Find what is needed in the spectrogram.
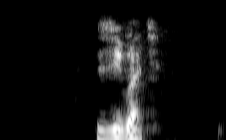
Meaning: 1. to yawn 2. to gape 3. to miss (a train, a stop, a chance, an opportunity, etc.)
- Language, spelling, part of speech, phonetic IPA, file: Russian, зевать, verb, [zʲɪˈvatʲ], Ru-зевать.ogg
